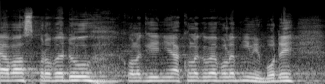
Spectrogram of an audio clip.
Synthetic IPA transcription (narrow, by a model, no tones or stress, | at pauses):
jaːvaːspɾo̞vɛduko̞lɛɡɪɲɪako̞lɛɡovɛːvo̞lɛbɲiːmɪbo̞dɪ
